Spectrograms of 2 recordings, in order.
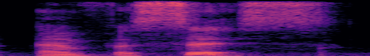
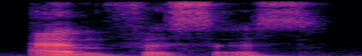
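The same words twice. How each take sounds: First: The stress is on the third syllable. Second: The stress is on the first syllable. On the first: The speaker calls it wrong. "the third one, ... closer. It's possible, but it's not how we would normally say it" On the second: The speaker calls it right. "the first one"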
